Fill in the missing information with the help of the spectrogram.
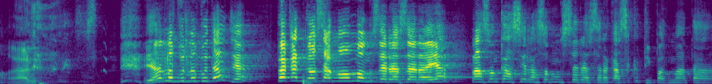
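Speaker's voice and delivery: normal talking voice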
